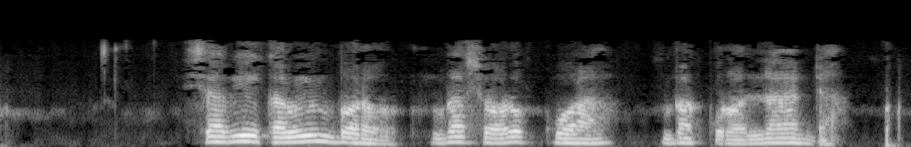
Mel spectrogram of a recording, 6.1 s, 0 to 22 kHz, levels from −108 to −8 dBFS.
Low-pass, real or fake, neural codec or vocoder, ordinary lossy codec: 7.2 kHz; fake; codec, 16 kHz, 2 kbps, FreqCodec, smaller model; MP3, 32 kbps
